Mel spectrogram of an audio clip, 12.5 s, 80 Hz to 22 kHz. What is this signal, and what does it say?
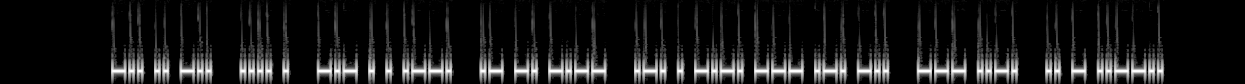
Morse code, heard as a keyed tone, about 28 wpm, 700 Hz. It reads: DID HE KEEP ANY RECORD OF IT?
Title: Sentences from Top 1000 Words - Review Part 3 - 28wpm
